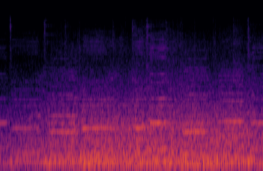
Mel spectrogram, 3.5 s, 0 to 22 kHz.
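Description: The engine of a 1959 Leyland double-decker bus with an open platform at the back rumbles steadily at idle, with a constant low droning hum and no break in its loudness. The bus is being taken from Manchester to Spiddal for a wedding.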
